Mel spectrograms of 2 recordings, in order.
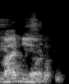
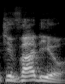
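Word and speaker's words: Gvardiol: Vardio. Vardio. Oh, Vadio. Vardio. I keep saying Givadio. I keep saying The G Givadio. silent, Guardiola.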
